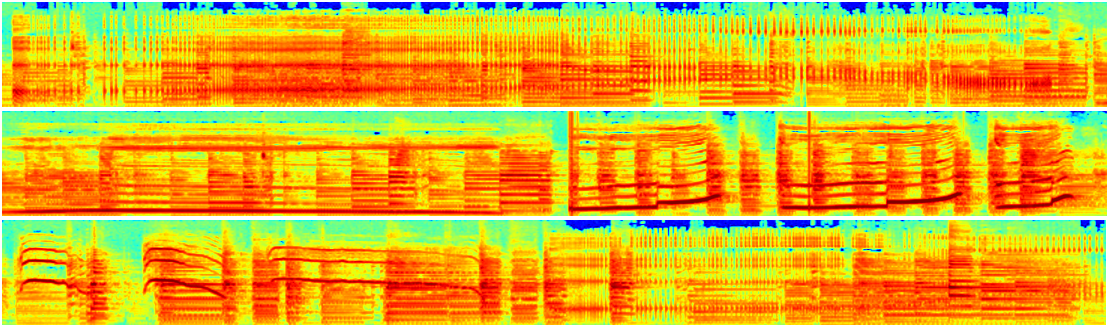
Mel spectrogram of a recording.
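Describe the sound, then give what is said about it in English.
A voice imitates humpback whale song: long, low moaning glides and a series of rising whoops, sustained and fairly loud, with faint musical backing underneath and no speech. “I've no idea if whales sing bridges, but I'm going to give it a go.”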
